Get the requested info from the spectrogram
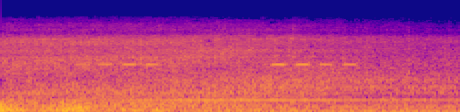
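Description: Steady low hum of an idling car engine, with a faint high beep sounding in short spells.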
